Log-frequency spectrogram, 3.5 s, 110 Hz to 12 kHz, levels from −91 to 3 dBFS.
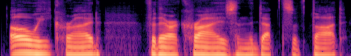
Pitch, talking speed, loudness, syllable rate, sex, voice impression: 120 Hz, 205 wpm, -18 LUFS, 4.8 syllables/s, male, very masculine, slightly old, very thick, slightly relaxed, slightly weak, slightly dark, very soft, slightly muffled, fluent, slightly cool, intellectual, slightly refreshing, sincere, very calm, very mature, very reassuring, slightly unique, elegant, slightly wild, sweet, slightly lively, very kind, slightly modest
